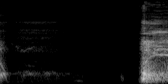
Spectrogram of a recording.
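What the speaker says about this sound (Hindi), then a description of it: "मुझे खांसी भी बहुत फिर से आ रही है" A woman gives a single loud, harsh cough near the end, after a faint breath and a moment of near silence.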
